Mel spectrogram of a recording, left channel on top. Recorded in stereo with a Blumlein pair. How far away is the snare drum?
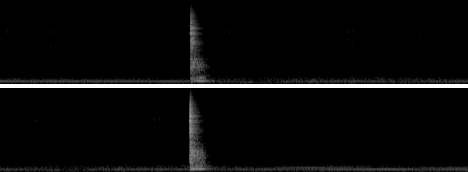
About 0.9 m.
